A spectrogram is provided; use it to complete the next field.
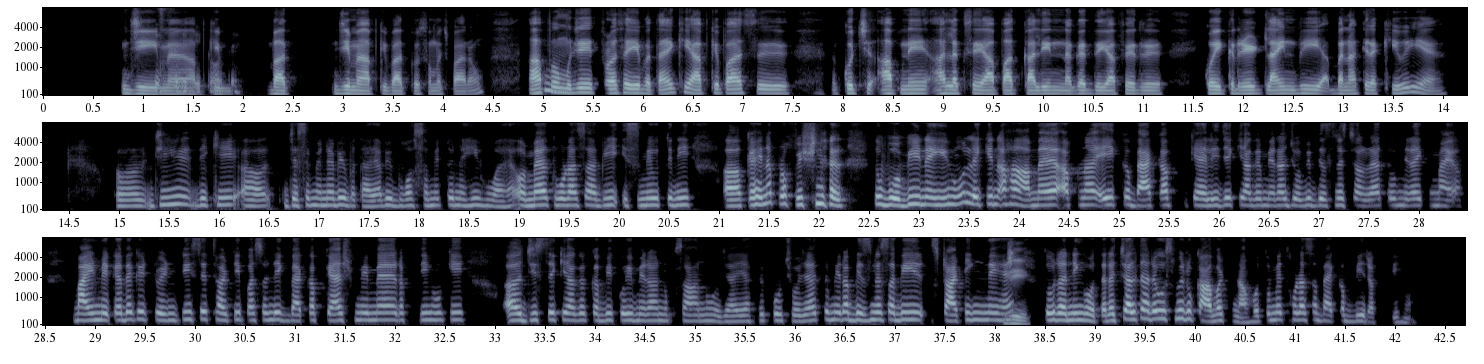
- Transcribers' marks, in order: in English: "क्रेडिट लाइन"; laughing while speaking: "प्रोफेशनल"; in English: "प्रोफेशनल"; in English: "बैकअप"; in English: "माय माइंड"; in English: "ट्वेंटी"; in English: "थर्टी पर्सेंट"; in English: "बैकअप कैश"; in English: "स्टार्टिंग"; in English: "रनिंग"; in English: "बैकअप"
- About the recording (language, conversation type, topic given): Hindi, advice, मैं अपने स्टार्टअप में नकदी प्रवाह और खर्चों का बेहतर प्रबंधन कैसे करूँ?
